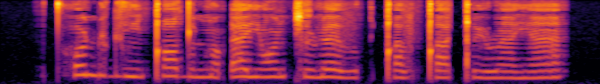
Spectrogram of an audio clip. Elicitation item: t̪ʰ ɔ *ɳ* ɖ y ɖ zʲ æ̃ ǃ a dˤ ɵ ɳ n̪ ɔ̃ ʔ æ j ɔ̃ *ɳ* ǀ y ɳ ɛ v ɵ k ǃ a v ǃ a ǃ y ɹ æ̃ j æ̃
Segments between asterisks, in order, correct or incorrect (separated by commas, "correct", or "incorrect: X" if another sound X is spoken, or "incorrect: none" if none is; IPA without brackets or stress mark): correct, correct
